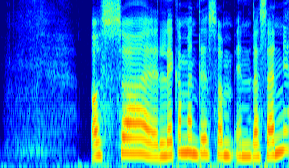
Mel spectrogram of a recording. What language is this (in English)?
Norwegian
